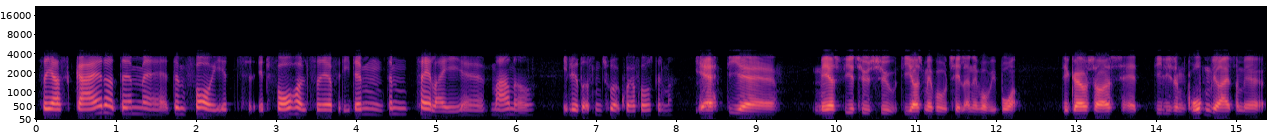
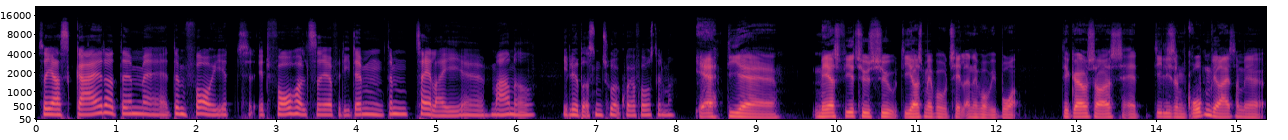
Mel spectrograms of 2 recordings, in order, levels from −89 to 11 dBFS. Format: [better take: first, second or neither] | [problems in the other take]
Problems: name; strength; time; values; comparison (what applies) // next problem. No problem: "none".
second | phone-call audio; nothing above 3.5 kHz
